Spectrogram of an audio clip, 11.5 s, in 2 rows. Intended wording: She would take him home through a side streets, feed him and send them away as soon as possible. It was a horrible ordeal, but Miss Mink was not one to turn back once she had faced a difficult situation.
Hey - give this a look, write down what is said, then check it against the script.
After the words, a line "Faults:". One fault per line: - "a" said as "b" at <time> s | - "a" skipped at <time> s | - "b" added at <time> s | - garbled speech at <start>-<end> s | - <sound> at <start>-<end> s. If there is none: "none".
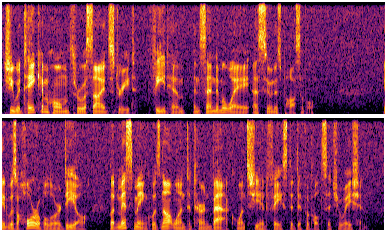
She would take him home through a side street, feed him and send him away as soon as possible. It was a horrible ordeal, but Miss Mink was not one to turn back once she had faced a difficult situation.
Faults:
- "streets" said as "street" at 1.6 s
- "them" said as "him" at 3.2 s
- dropout at 9.4-9.4 s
